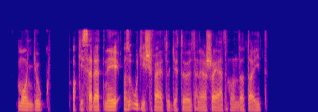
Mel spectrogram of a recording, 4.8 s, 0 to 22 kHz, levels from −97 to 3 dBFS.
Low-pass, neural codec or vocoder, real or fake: 7.2 kHz; none; real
